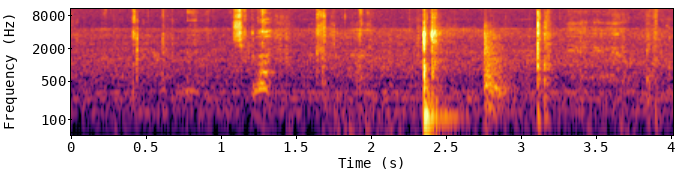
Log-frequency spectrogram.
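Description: A single sharp thump a little past the middle, followed by a couple of lighter clicks, over faint outdoor background.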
